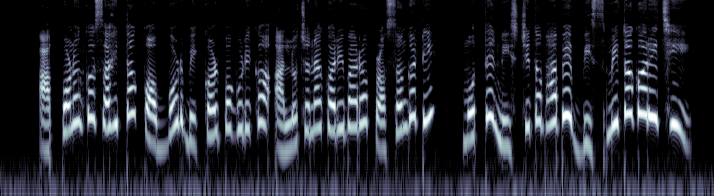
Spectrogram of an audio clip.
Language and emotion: Odia, surprised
